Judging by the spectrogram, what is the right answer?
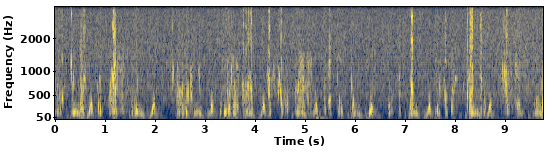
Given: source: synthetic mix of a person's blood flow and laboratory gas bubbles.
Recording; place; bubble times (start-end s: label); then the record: Doppler ultrasound of blood flow; precordium
0.00-0.18 s: bubbles
0.28-0.40 s: bubbles
0.47-0.64 s: bubbles
0.84-0.96 s: bubbles
1.07-1.47 s: bubbles
1.51-1.68 s: bubbles
2.32-2.79 s: bubbles
2.87-2.92 s: bubbles
3.27-3.70 s: bubbles
3.73-3.97 s: bubbles
4.24-4.68 s: bubbles
4.79-5.15 s: bubbles
5.38-5.55 s: bubbles
5.64-5.76 s: bubbles
5.89-6.05 s: bubbles
6.66-6.78 s: bubbles
6.86-6.93 s: bubbles
7.06-7.22 s: bubbles
7.58-7.74 s: bubbles
7.76-7.87 s: bubbles
7.92-8.06 s: bubbles
8.20-8.63 s: bubbles
8.92-9.38 s: bubbles
9.61-9.77 s: bubbles
From the record:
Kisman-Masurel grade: 243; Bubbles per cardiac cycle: several, 3 to 8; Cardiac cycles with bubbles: 100%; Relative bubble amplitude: loud (0.450 to 0.775); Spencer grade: 3 (all of the cardiac periods contain showers or single bubble signals, but not dominating or overriding the cardiac motion signals); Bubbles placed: only in the low amplitude regions of the cardiac cycle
